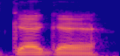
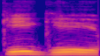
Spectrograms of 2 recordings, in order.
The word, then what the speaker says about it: Gege: name the way it's actually spelled and pronounced is gege because Gigi would be like the idea uh so it's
